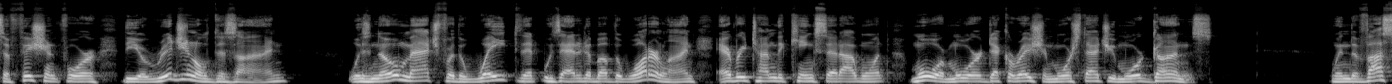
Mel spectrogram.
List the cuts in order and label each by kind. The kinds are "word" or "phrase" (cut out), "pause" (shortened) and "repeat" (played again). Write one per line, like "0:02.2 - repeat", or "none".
none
